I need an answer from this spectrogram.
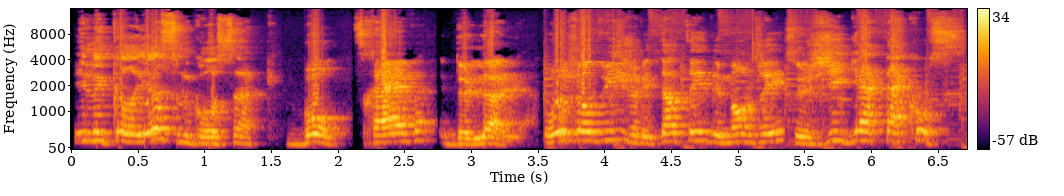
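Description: A man putting on a put-on Québécois accent as a greedy, excitable young Canadian guy in a comic food-tasting vlog, loud and theatrical. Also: sits high, normal speed, lightly acted. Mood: chatty. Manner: loud, theatrical, shrieking exclamations. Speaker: YouTuber doing food challenges. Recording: echoey room, faint background music.

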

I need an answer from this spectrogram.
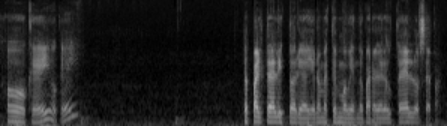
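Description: A man hosting his gaming channel, commentating a horror game as he plays, chatting to his viewers and yelping and shouting at the scares. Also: medium pitch, normal speed, a little hiss or hum. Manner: excitable, yelps and shouts at scares, chats to viewers. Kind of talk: Let's Play commentary.

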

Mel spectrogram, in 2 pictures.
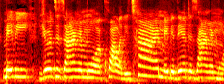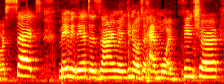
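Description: Taking things slowly, a high-voiced tarot reader in her forties gives a casual spiritual reading to camera despite a congested, stuffy nose. She gestures animatedly and repeats "you know" and "okay" a lot. A camera at desk distance records her in a small room with a roomy, echoey sound.

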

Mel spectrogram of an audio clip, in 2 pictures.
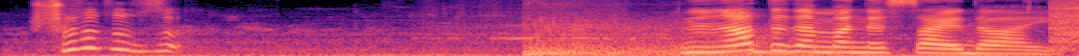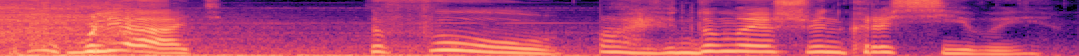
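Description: Woman playing a game, high voice, sarcastic, swears a lot, mocking commentary. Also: a little hiss or hum. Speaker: gaming streamer. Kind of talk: let's play commentary.

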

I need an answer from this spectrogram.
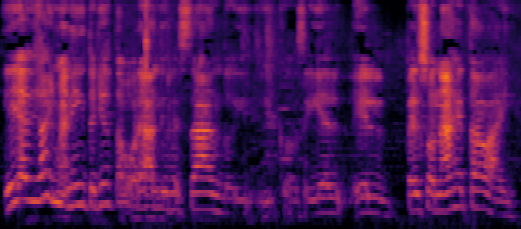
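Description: A woman's voice: mid-range voice, fast talker, vocal fry, breathy edge. A woman telling a long story in a casual interview, acting out the voices of the people in it. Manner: animated, acts out quoted voices.

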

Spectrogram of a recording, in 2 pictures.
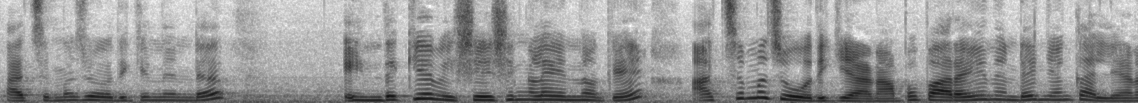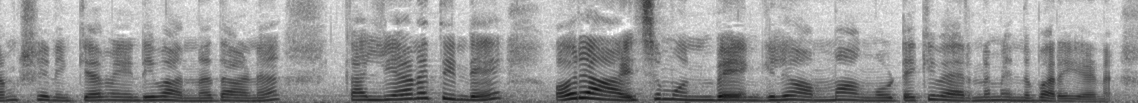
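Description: High-voiced woman retelling a serial. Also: lively intonation, a little hiss or hum. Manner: retells scenes line by line, quoting the characters' dialogue; fills pauses with drawn-out "aa". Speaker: serial review vlogger. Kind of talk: casual retelling of a TV serial episode.

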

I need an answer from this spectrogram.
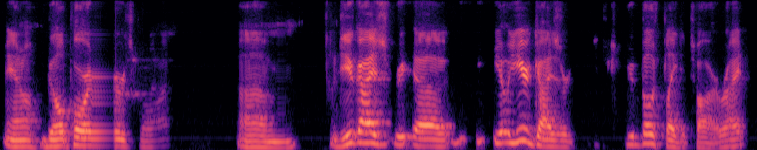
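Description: A man's voice: medium pitch, expressive, unhurried, lo-fi sound. Older man telling rambling studio stories. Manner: rambling anecdotal storytelling with many restarts; acts out quoted lines in a raised voice. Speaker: guest storyteller on a live show. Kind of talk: casual live interview chat.

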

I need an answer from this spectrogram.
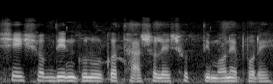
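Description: A hoarse woman with a cold, hosting a gardening vlog and gently telling nostalgic childhood stories from her rooftop garden outdoors. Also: deep voice, steady tone, brisk, noisy background. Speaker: gardening channel host. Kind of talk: casual reminiscing vlog.

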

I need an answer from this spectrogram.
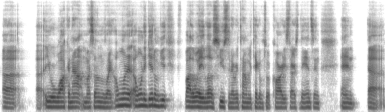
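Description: A man's voice: mid-range voice, fairly even intonation, quick pace, gravelly. A man hosting a casual podcast chat, telling a chatty story about his son and laughing along. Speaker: podcast host, father.

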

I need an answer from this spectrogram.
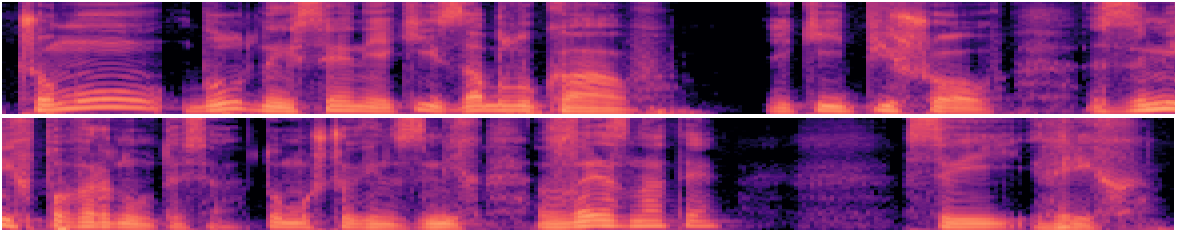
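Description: A man giving a conversational sermon, asking rhetorical questions and pausing with hesitations. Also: lowish voice, expressive, dark tone, no echo, studio quality. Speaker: priest.

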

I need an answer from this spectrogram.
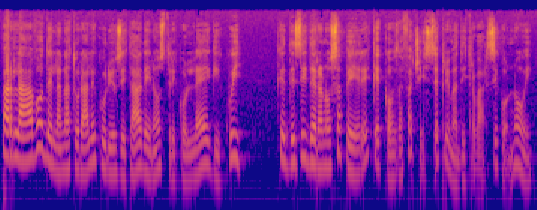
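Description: A woman's voice: on the low side, big pitch swings, fairly quick, a little mellow, pitched above the performer's own voice. Woman voicing a sly gossiping male actor. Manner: insinuating, confiding tone.

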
